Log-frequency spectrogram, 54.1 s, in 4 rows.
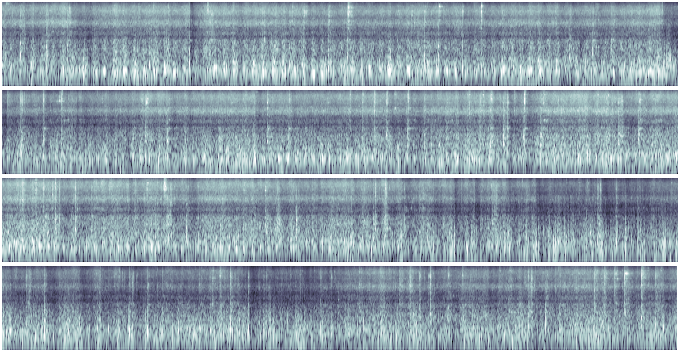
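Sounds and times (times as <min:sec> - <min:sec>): clickety-clack over rail joints: 0:00.0 - 0:54.0
rushing air: 0:00.0 - 0:54.0
train wheels rumbling on rail: 0:00.0 - 0:54.0.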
